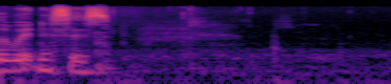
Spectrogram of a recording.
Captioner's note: speaking French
